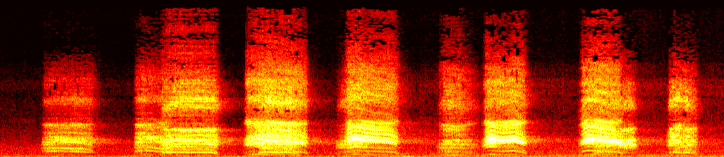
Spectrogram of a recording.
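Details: Hooded crows from a flock battling a stray cat, giving a series of eight harsh, raspy caws at irregular intervals over about seven seconds, each call rough and broad, some longer and drawn out, with a faint background hum.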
